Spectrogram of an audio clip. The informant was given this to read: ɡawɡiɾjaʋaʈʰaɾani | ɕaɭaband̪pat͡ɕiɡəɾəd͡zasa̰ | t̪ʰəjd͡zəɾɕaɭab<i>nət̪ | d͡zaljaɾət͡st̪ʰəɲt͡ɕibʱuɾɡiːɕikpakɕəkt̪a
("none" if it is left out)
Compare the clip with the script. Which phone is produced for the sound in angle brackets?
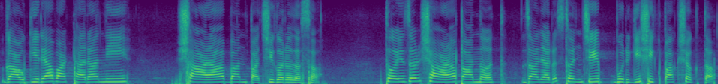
a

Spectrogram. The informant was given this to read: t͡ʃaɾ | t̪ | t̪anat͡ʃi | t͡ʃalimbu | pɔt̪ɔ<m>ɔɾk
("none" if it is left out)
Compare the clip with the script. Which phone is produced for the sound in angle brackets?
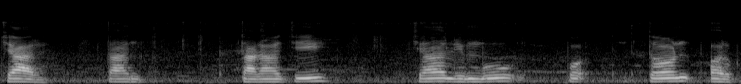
n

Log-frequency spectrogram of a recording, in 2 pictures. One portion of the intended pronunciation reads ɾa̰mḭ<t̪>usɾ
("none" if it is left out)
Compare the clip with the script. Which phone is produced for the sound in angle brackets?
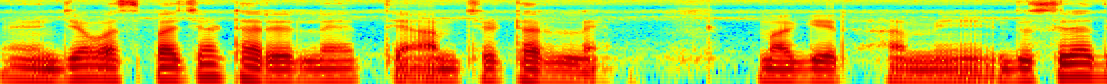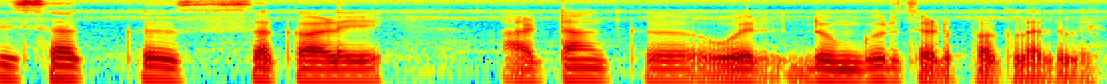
d̪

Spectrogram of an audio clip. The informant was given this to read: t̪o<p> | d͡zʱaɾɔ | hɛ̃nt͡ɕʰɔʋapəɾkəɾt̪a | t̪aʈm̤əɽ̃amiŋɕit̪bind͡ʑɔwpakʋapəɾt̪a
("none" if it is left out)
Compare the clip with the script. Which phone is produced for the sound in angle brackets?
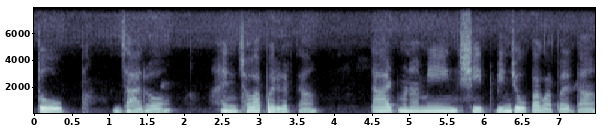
p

